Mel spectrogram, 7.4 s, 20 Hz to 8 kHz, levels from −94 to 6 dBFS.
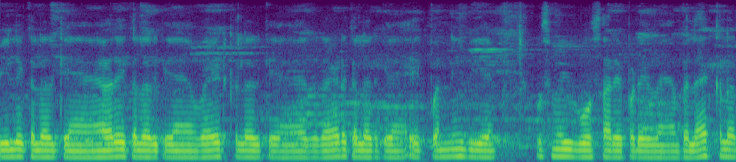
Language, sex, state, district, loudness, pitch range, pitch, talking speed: Hindi, male, Haryana, Rohtak, -15 LUFS, 115-125 Hz, 120 Hz, 245 wpm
